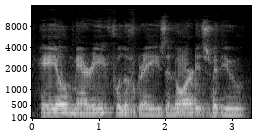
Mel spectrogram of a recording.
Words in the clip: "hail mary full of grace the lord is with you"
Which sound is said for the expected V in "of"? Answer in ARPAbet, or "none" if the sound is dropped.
V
